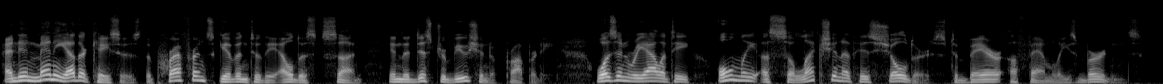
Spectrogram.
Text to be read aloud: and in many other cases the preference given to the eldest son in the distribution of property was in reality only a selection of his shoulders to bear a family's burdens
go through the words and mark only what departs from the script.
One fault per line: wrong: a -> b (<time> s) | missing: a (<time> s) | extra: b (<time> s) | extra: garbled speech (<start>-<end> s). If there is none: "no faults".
no faults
